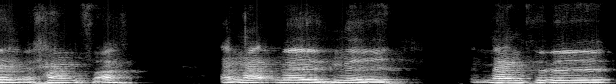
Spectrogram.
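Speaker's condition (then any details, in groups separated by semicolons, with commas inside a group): Dystonia; affects hands and speech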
